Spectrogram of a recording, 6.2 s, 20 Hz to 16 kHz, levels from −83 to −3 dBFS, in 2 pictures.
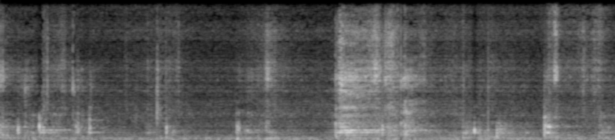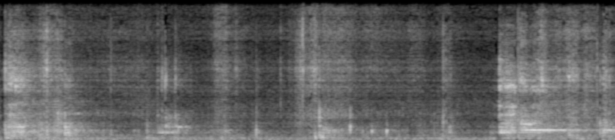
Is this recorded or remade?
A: remade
